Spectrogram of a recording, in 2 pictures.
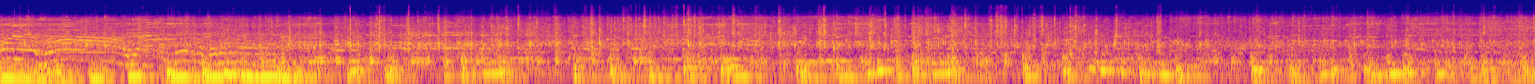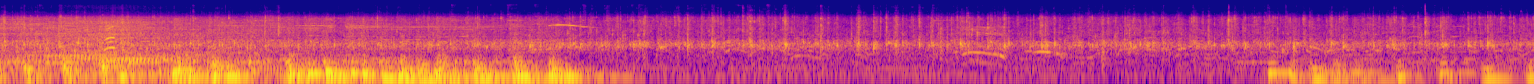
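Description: Hooves of many horses clip-clopping at a walk on a paved street, mixed with loud music and voices; the music's bass drops away about two-thirds of the way through, leaving the hoofbeats and voices.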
